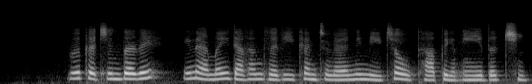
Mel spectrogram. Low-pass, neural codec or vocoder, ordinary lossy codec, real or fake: 7.2 kHz; codec, 16 kHz, 0.5 kbps, FunCodec, trained on Chinese and English, 25 frames a second; none; fake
